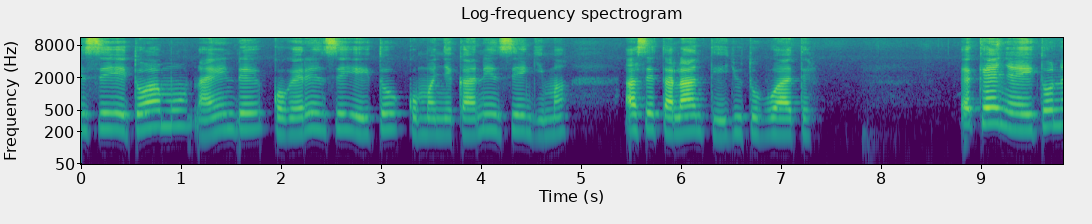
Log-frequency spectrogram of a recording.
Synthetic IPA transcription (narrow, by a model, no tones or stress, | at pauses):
nseetoamonʔaendekoɣeɾeːnsejeitokomaɲekaneːnseŋɡima | a̰setalantiejutoβwatɛ | ekɛɲaeiton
